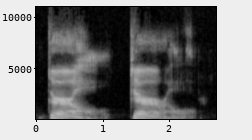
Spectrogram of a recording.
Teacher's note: depois você finaliza com o l l mesmo com a língua lá no céu da boca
